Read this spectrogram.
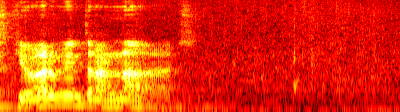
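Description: Water splashes as a swimmer moves through it.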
